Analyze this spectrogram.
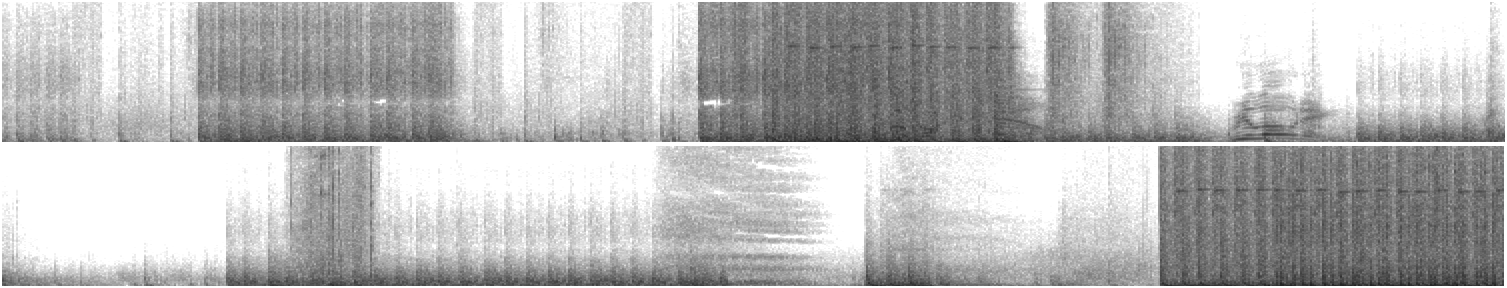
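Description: Rapid rifle fire rattles in short, loud bursts.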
